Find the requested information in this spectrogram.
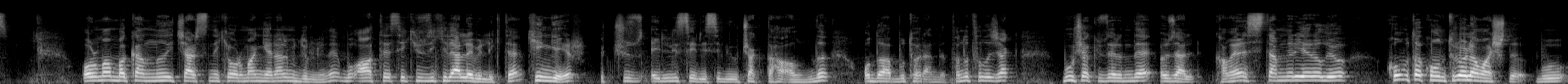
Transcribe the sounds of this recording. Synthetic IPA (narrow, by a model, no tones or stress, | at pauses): o̞ɾmanbakʰanlˠɯːit͡ʃʰæɾsind̪ecʰio̞ɾmanɟe̞nælʲmyd̪yɾlʲyːnybuaːt̪ʰeːse̞cʰizjyzicʰilʲæɾlʲɛbiɾlʲict̪ʰɛcʰinɟejɾyt͡ʃjyzɛlʲːise̞ɾijsibiut͡ʃʰak̚d̪̥aɦaa̰lˠɯnd̪ɯ | o̞d̪abut̪ʰø̞ɾænd̪ɛt̪ʰanɯt̪ʰɯlˠɯd͡ʒak | buːt͡ʃʰakyze̞ɾind̪ɛø̞zælʲ | kʰame̞ɾasi̥st̪ʰæmlʲe̞ɾijaɾalˠɯjo̞ | kʰo̞mut̪ʰakʰo̞nt̪ɾo̞lʲamat͡ʃt̪ɯbu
